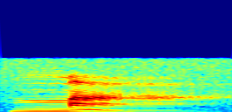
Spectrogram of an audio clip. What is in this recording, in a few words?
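"maa4", Cantonese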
